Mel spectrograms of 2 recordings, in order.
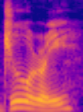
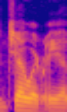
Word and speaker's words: jewelry: examples I've got here we have jewelry jewelry not a Joe area P and whatever people call it is jewelry then we have a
